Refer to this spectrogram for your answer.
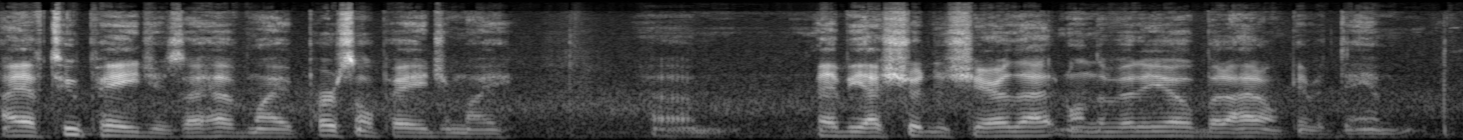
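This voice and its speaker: At a moderate pace, a man with a medium pitch speaks in an American accent. His intonation is fairly even, and there is noticeable background noise. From Philadelphia region, US. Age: 60s. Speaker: mask maker. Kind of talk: casual chat. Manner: casual, with many fillers.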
